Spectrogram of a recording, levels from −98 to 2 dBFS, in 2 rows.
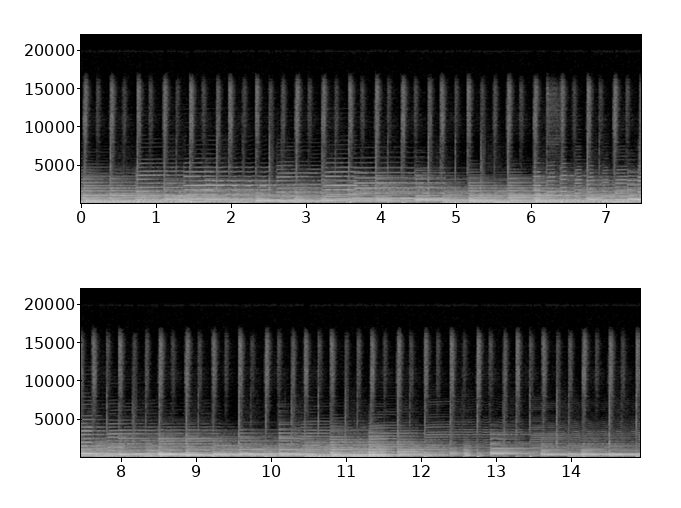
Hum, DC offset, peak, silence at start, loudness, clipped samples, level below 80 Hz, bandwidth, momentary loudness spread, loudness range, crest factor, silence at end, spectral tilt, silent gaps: none; under 0.1%; -10 dBFS; 0 s; -26 LUFS; under 0.1%; -48 dBFS; 17 kHz; 6 LU; 2 LU; 16 dB; 0 s; -7 dB/octave; none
